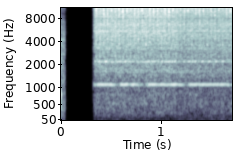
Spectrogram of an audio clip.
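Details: Maruti Suzuki Ertiga engine noise that began after a service, owner suspects the tensioner/belt, still not fixed after four days at an authorised service centre: a steady, thin whine holds at one pitch over the engine's hiss.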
